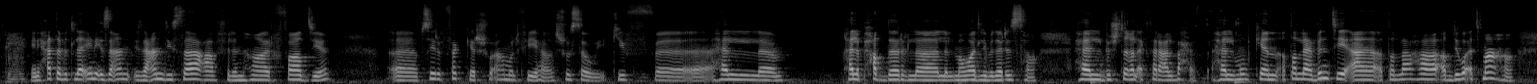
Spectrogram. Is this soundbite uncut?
no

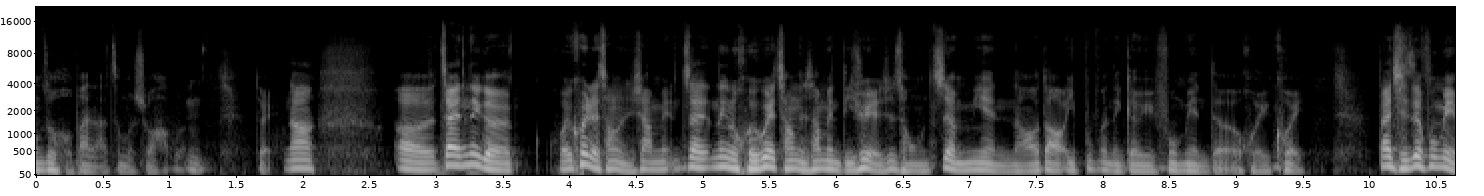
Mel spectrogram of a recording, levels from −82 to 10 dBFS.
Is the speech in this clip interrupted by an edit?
no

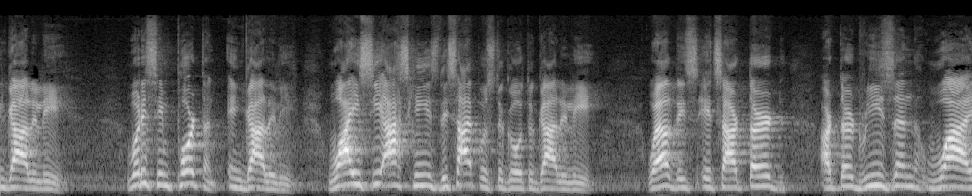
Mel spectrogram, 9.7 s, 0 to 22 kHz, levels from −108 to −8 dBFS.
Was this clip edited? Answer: no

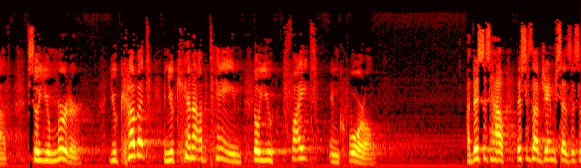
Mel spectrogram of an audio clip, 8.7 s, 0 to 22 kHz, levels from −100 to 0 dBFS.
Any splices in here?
yes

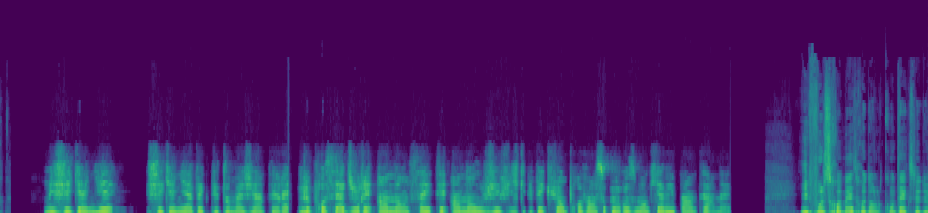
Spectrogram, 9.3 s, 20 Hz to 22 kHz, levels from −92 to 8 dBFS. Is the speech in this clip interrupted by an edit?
no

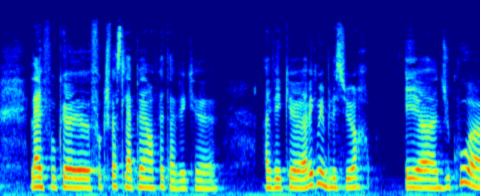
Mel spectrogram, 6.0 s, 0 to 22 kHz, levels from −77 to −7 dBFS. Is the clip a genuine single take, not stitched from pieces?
yes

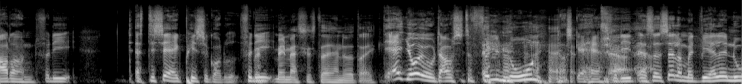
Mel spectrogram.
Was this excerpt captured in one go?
yes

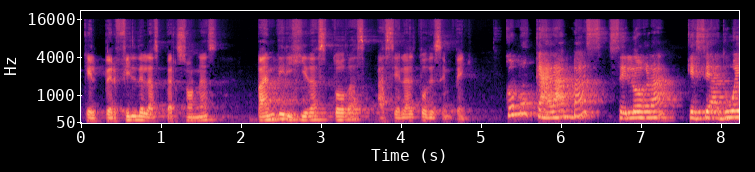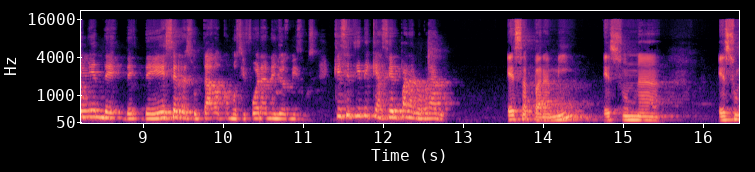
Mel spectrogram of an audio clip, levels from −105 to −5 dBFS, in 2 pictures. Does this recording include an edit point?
yes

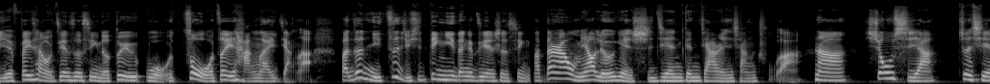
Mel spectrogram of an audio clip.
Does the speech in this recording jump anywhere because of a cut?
yes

